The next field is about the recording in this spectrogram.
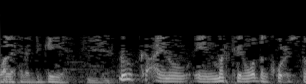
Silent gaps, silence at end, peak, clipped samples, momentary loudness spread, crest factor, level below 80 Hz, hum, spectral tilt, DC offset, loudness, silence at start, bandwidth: none; 0 s; -12 dBFS; under 0.1%; 8 LU; 18 dB; -56 dBFS; none; -11 dB/octave; under 0.1%; -29 LUFS; 0 s; 4.1 kHz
